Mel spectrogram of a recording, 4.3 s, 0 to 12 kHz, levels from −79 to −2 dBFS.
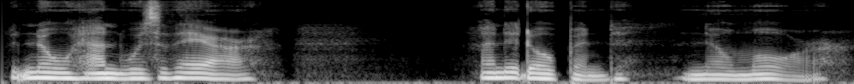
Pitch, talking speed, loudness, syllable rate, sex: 150 Hz, 140 wpm, -16 LUFS, 4.5 syllables/s, female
